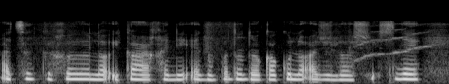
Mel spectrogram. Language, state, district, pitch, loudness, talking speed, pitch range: Sumi, Nagaland, Kohima, 230 Hz, -16 LUFS, 105 wpm, 220-240 Hz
